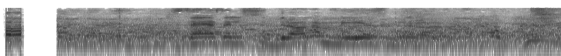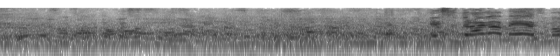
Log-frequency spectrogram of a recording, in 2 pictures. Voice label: pitch shifted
